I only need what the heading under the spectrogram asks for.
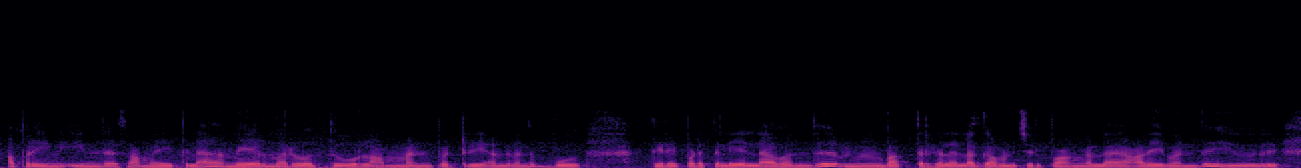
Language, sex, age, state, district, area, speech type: Tamil, female, 18-30, Tamil Nadu, Tiruppur, rural, spontaneous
